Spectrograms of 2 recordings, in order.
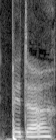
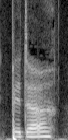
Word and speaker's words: bidder: So the t and the d are maintained in British speech in a way that they aren't in American speech.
